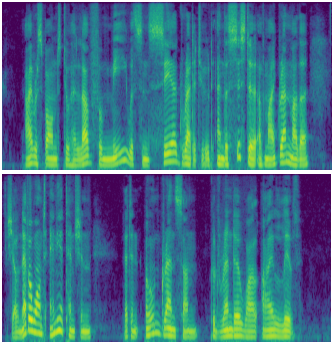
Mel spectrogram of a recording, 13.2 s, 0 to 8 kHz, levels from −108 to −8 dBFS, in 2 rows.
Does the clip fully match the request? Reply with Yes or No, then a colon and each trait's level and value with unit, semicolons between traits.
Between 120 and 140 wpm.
Yes: slow, 135 wpm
